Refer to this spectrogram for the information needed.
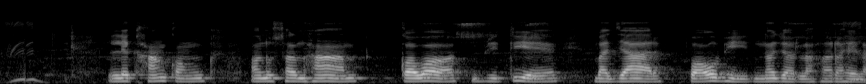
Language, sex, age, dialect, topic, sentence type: Bhojpuri, male, <18, Northern, banking, statement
